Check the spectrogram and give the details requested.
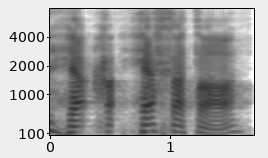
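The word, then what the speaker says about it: הֶחָטָא: The hay interrogative is attached inseparably to a word beginning with a guttural and a comments by means of a segol. Chata, the word for sin. Is it sin? Hechata.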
